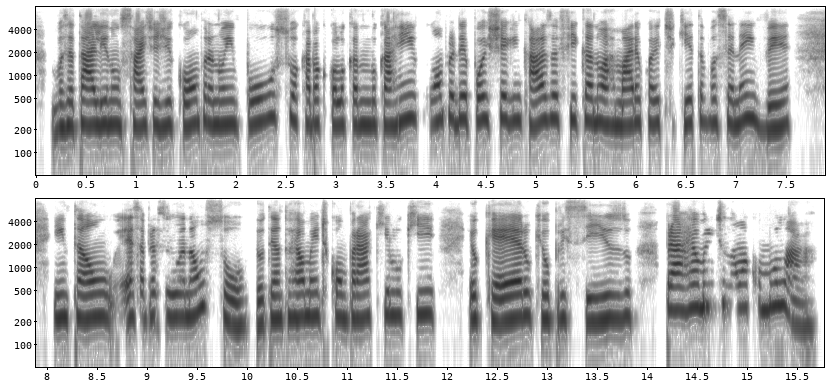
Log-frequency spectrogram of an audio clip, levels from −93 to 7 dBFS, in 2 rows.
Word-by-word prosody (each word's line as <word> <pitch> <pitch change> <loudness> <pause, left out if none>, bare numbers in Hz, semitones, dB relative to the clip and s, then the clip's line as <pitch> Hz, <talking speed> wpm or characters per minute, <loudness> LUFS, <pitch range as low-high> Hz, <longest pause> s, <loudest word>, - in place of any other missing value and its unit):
você 215 +4 0
tá 230 +1 +4
ali, 230 +1 +3
num 235 0 0
site 220 +1 0
de 225 +1 -1
compra, 235 +3 0
num 230 0 +1
impulso 245 +5 -2
acaba 240 -1 -1
colocando 230 0 -1
no 230 - -1
carrinho 235 +5 +1
e - - -13
compra 270 +3 -1
e - - -3
depois 270 0 0
chega 275 -1 0
em 265 - -2
casa, 255 +3 +2
fica 260 -1 -1
no 250 - 0
armário 230 0 +2
com 240 - -5
a - - -1
etiqueta 240 +2 -6
você 245 -1 -4
nem 265 +3 +1
vê. 210 +2 0 0.5
Então 225 0 +2
essa 230 +1 -1
pessoa 230 0 -2
não 240 +6 +2
sou, 185 - -2
eu 185 +1 -1
tento 220 +2 0
realmente 230 +1 +1
comprar 220 -1 +2
aquilo 240 +1 -4
que 250 +1 -3 0.3
eu 215 - +1
quero, 215 +3 +5
que 220 - -6
eu 215 - +1
preciso, 220 +1 -2 0.3
pra 285 -1 +6
realmente 305 +3 0
não 290 -1 -4
acumular. 300 - 0
230 Hz, 185 wpm, -20 LUFS, 220-255 Hz, 0.5 s, pra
